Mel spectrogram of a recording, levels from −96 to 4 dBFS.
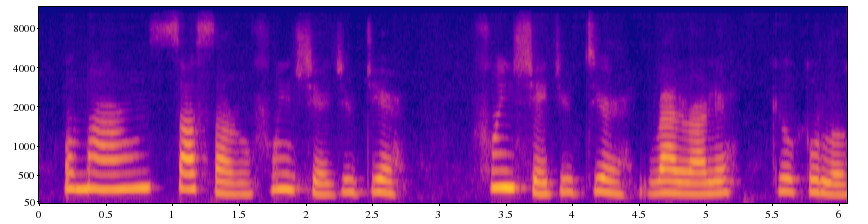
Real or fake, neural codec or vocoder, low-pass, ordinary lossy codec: fake; codec, 24 kHz, 0.9 kbps, WavTokenizer, small release; 10.8 kHz; AAC, 64 kbps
